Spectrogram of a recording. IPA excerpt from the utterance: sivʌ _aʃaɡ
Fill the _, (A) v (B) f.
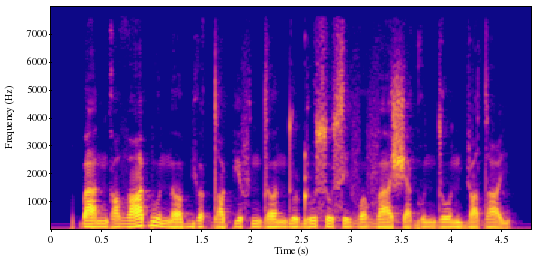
A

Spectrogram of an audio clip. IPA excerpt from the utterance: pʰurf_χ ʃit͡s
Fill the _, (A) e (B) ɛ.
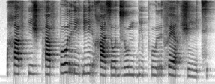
B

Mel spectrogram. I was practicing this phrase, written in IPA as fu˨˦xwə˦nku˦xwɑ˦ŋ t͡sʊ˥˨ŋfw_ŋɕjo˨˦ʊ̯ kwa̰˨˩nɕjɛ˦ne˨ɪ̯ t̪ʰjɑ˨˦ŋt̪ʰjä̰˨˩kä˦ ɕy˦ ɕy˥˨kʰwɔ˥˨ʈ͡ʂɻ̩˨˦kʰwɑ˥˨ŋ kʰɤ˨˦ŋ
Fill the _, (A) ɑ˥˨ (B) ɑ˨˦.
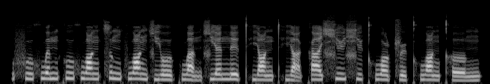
A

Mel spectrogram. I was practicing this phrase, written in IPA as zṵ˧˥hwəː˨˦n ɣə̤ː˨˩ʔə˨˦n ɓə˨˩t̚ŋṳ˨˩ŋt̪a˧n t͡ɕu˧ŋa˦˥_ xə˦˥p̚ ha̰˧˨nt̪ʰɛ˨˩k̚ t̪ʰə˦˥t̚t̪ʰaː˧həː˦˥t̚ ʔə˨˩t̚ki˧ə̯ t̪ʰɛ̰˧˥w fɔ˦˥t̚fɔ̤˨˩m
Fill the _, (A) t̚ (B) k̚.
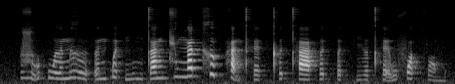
A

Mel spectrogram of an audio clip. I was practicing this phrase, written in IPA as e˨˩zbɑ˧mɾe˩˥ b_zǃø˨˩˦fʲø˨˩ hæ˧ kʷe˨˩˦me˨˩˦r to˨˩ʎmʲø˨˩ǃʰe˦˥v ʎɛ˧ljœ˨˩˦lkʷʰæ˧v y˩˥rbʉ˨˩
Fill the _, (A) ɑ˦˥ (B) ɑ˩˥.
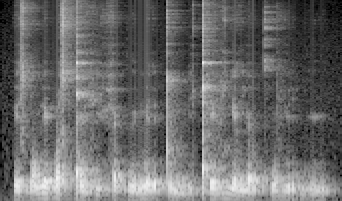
B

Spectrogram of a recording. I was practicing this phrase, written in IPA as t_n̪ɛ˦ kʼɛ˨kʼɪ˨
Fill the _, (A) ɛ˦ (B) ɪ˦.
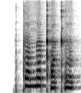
A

